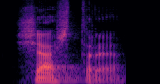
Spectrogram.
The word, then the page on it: xastre: lingua galega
